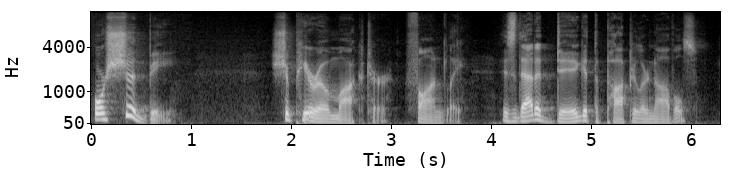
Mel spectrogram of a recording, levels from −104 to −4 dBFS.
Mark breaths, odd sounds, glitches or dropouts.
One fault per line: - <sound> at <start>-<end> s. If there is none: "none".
none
